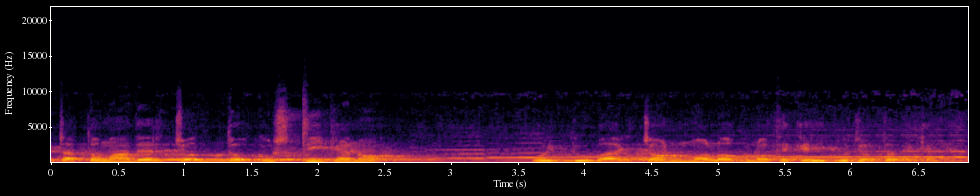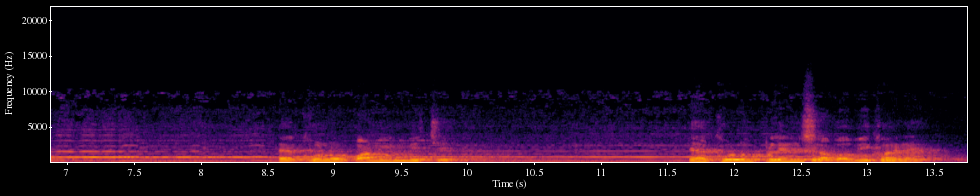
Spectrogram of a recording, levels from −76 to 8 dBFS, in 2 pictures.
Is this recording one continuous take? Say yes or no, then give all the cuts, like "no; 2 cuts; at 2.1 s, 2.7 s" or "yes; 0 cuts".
yes; 0 cuts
